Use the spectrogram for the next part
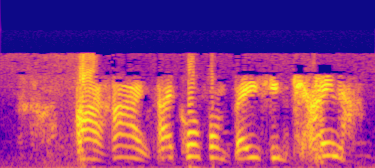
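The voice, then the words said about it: Phony put-on foreign accent. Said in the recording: “With a phony accent.”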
